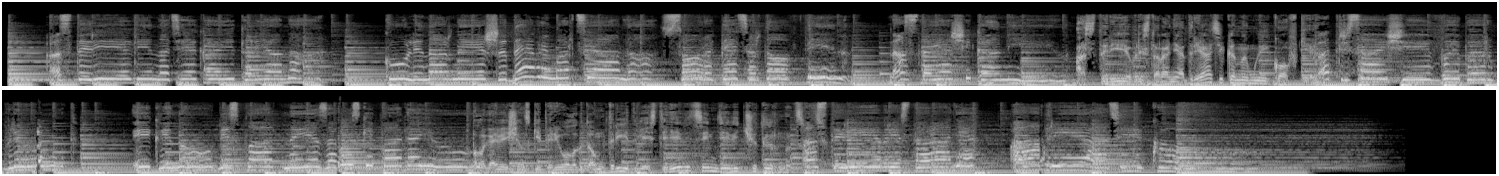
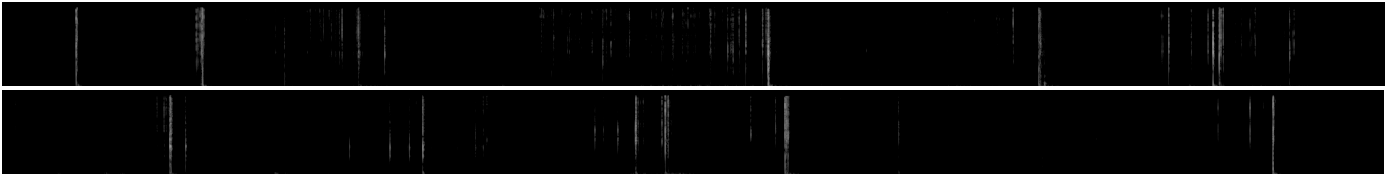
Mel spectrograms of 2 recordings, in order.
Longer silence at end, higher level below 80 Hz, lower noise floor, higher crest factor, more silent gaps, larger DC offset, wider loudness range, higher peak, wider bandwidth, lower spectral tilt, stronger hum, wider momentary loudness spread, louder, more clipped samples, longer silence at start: about the same, 1.2 s vs 1.1 s; first, -20 dBFS vs -72 dBFS; about the same, under -90 dBFS vs under -90 dBFS; second, 14 dB vs 44 dB; neither; first, 0.2% vs under 0.1%; second, 2 LU vs 13 LU; about the same, 0 dBFS vs -2 dBFS; second, 12.5 kHz vs 16.5 kHz; first, -5 dB/octave vs 1.5 dB/octave; neither; second, 5 LU vs 27 LU; first, -14 LUFS vs -35 LUFS; neither; second, 0.05 s vs 1.95 s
